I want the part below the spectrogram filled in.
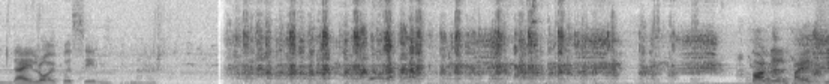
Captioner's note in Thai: เสียงเป็ด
